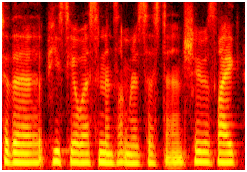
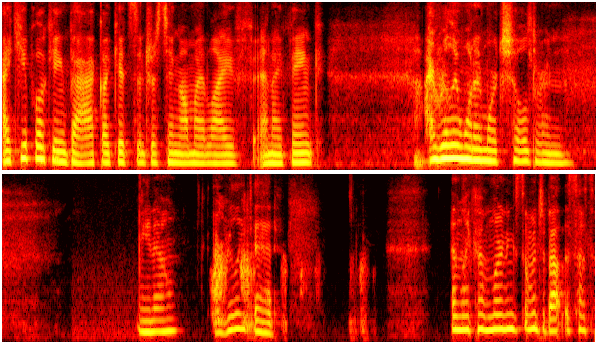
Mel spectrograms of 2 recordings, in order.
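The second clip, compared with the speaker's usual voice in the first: choking up, tearful and emotional; 2 semitones higher than usual. Responding to the other speaker's explanation, choking up. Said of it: "I'm sorry I'm getting upset".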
